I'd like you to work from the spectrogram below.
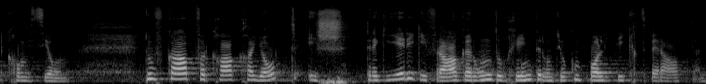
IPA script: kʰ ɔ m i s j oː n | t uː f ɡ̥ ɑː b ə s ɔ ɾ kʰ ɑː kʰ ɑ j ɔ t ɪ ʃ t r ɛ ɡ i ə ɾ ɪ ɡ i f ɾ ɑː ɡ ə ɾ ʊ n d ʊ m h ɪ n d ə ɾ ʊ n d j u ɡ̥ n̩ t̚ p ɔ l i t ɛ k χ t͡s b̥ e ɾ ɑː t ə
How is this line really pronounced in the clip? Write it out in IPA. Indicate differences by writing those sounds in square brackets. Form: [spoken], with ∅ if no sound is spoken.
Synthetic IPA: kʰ ɔ m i s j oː n | t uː f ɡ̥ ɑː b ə [f] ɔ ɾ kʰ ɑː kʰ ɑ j ɔ t ɪ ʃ t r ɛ ɡ i ə ɾ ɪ ɡ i f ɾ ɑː ɡ ə ɾ ʊ n d ʊ m [χ] ɪ n d ə ɾ ʊ n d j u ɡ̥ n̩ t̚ p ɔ l i t [i] k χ t͡s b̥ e ɾ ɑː t ə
